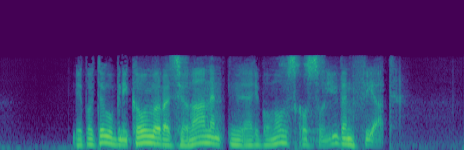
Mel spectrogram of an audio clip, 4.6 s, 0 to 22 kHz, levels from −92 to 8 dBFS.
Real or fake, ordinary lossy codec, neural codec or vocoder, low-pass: fake; AAC, 24 kbps; codec, 16 kHz, 0.5 kbps, X-Codec, HuBERT features, trained on general audio; 5.4 kHz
